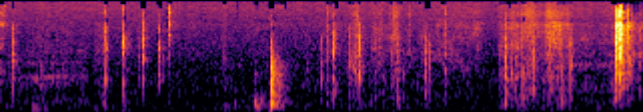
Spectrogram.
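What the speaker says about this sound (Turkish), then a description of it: "Paketi açalım." A foil package of Darkside hookah tobacco is torn open, giving irregular crinkling, crackling and tearing bursts at close range, with a sharp rip near the end and no speech.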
